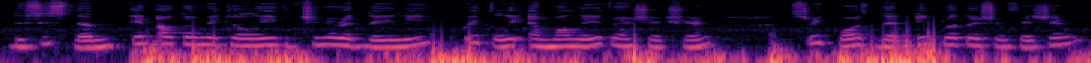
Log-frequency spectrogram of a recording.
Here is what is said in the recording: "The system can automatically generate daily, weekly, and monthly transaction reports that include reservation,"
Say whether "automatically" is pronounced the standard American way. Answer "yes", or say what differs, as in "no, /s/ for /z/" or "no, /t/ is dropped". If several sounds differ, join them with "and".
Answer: no, /k/ is dropped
